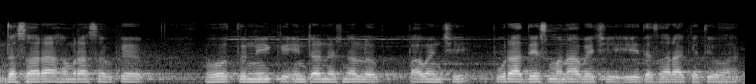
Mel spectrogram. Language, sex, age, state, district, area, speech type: Maithili, male, 30-45, Bihar, Supaul, rural, spontaneous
